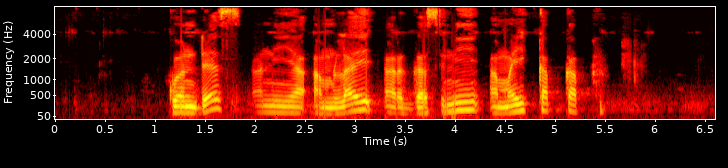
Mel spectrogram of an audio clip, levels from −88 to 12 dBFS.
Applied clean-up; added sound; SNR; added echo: neural separator model SepFormer DNS4.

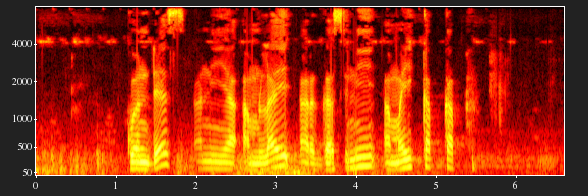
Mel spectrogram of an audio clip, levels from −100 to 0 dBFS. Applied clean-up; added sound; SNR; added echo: none; Thunder; 16 dB; none.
